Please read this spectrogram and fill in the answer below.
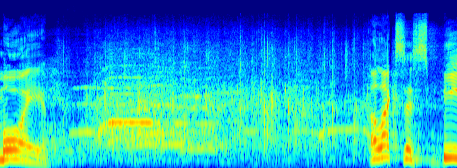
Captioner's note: participants applauding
